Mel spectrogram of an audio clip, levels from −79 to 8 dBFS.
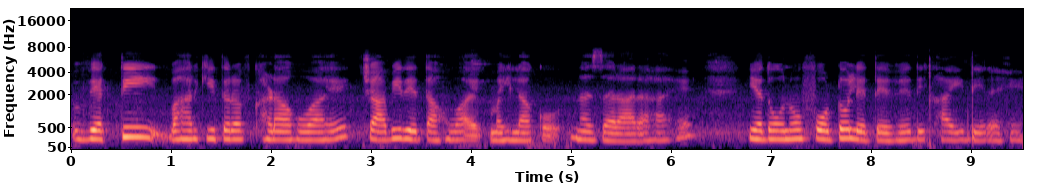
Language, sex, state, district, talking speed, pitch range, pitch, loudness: Hindi, female, Madhya Pradesh, Dhar, 155 wpm, 190-225 Hz, 205 Hz, -19 LUFS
